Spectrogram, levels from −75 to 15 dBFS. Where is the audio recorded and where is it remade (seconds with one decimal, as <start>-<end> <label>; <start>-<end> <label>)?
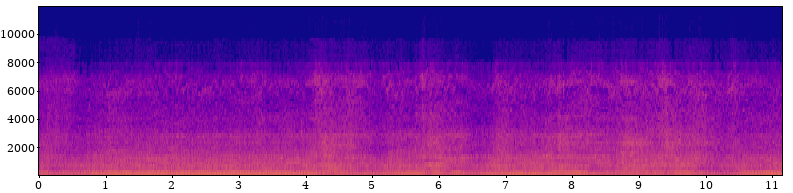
0.0-0.8 recorded; 0.8-11.1 remade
